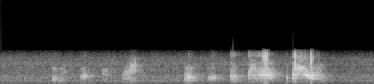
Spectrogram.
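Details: Young African Grey parrot, four and a half months old, kept as a pet indoors, trying to talk while watching television; a run of short squawky, voice-like syllables, rising and bursting louder toward the end, over steady background hiss.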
